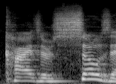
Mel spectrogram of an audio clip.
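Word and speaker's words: Keyser Söze: And also on the other side of that same comic, there was Kaiser Soze, I hope I'm saying that right. – Yep.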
